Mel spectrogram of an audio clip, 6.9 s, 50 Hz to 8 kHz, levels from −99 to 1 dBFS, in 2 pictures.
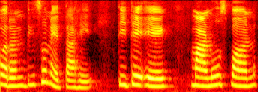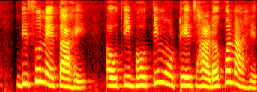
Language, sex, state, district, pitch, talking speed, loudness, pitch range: Marathi, female, Maharashtra, Gondia, 265 Hz, 140 wpm, -17 LUFS, 245-290 Hz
